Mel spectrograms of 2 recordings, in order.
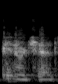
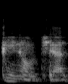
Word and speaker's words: Pinochet: And uh they called it um Pinochet's Folly. They pronounce it Pinochet instead of Pinochet like French.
